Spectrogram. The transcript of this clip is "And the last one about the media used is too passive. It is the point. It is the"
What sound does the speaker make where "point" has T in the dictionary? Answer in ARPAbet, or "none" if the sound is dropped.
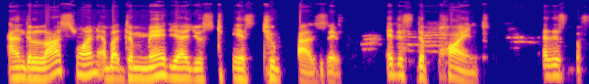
T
